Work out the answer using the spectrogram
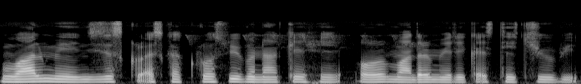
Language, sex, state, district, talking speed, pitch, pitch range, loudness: Hindi, male, Arunachal Pradesh, Lower Dibang Valley, 165 wpm, 115 Hz, 110-125 Hz, -19 LUFS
